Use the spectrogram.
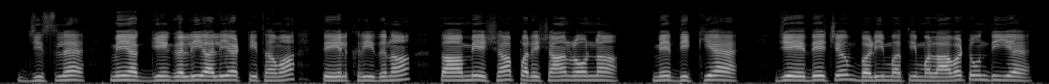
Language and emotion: Dogri, fearful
